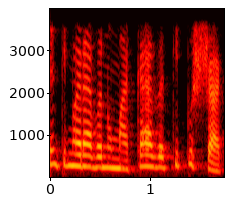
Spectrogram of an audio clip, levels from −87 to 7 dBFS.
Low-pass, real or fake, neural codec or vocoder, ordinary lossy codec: 3.6 kHz; real; none; none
